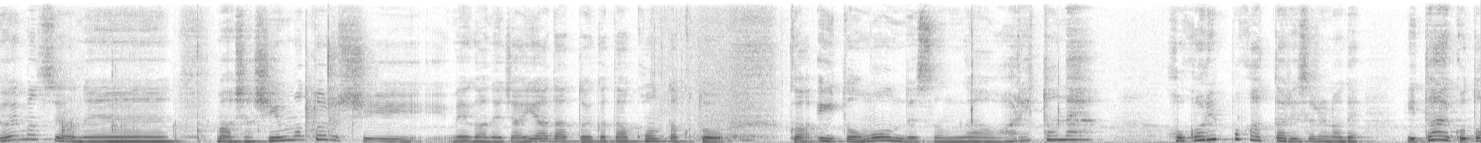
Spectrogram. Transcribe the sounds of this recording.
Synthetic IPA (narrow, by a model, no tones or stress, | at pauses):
joimasɨjo̞ne̞ | maːɕ̬aɕĩmːo̞t̪o̞ɾɯ̟ɕi | me̞ɡane̞d͡ʑaijad̪at̪ːoiɯ̟kat̪aβakõnt̪akɯ̟̥t̪o̞ɡ̥aʔiːt̪o̞ːmo̞ɯ̟̃nd̪e̞sɨɡaβaɾʲit̪o̞ne̞ | ho̞ko̞ɾʲipːo̞kat̪ːaɾʲisɨɾɯ̟no̞d̪e̞ | it̪aiko̞t̪o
